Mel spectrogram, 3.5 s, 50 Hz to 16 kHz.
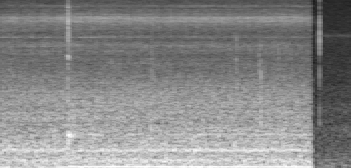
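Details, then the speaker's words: Car on a road test after a loose exhaust bracket at the tailpipe bend was repaired with J-B Weld high-heat epoxy putty and cured 12 hours; steady road and engine drone with no rattle or tapping underneath; exhaust rattle gone. "I did a test run to see if I could hear any noise. And I don't hear anything, so I'm going to say that that bracket is fixed."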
